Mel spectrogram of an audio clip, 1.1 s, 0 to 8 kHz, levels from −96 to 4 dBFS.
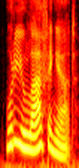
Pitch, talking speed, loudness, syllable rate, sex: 240 Hz, 280 wpm, -13 LUFS, 7.7 syllables/s, female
